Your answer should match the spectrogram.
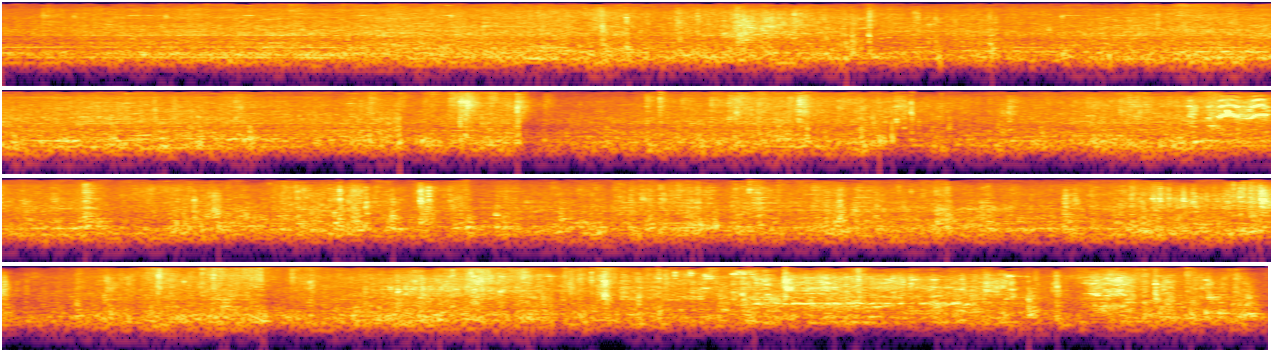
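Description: A safari vehicle on a morning game drive, bouncing over rough ground with continuous loud clanking, creaking and rattling of its frame and fittings, close and steady throughout.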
